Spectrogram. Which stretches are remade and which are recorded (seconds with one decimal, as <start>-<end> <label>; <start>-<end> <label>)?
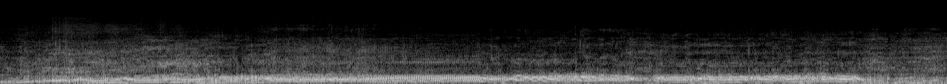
0.0-2.7 remade; 2.7-4.8 recorded; 4.8-9.5 remade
